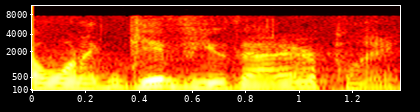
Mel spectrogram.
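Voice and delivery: plain

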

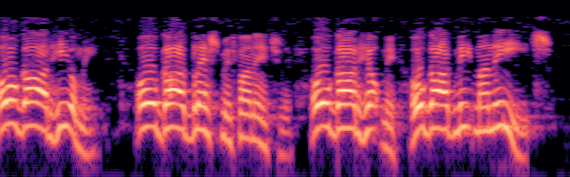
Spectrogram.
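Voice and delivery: ordinary talk

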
